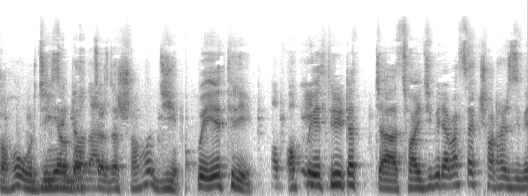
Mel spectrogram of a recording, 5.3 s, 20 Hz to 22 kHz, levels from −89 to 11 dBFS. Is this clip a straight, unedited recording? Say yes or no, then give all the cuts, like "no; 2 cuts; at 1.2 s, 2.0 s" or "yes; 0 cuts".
no; 1 cut; at 1.9 s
